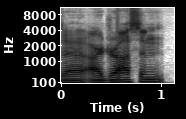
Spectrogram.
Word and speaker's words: Ardrossan: There's Ardrossan. That's right. I finally know how to pronounce it because of the wonderful folks in our comment thread.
